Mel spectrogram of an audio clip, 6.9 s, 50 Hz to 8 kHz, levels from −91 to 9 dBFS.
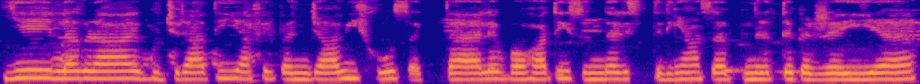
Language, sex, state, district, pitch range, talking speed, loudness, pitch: Hindi, female, Bihar, Purnia, 230-255 Hz, 180 wpm, -17 LUFS, 235 Hz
